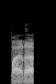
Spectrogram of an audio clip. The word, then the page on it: parar: espagnol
